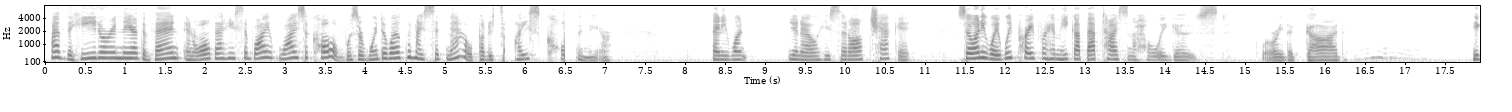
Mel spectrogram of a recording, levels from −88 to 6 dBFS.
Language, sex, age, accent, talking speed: English, female, 60-79, American, 195 wpm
